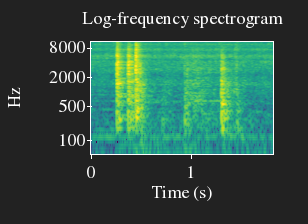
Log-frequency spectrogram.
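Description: Bacon frying in a hot pan over medium heat, giving short bursts of crackling sizzle, with a cluster of pops early on and another flare-up about a second later, fairly quiet and with no voices.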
